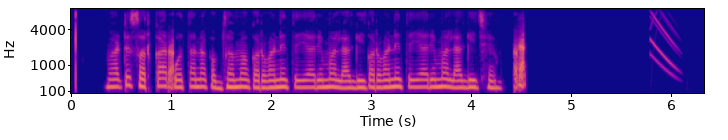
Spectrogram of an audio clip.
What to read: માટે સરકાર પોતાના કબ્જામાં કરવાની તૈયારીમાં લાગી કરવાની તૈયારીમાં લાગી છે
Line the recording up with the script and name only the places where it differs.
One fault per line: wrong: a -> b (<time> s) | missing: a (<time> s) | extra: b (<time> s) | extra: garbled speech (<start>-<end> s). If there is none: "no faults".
no faults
